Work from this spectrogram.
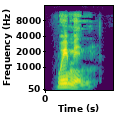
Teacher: In women, the O is pronounced I, as in the word win. The E in women is also pronounced like an I.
